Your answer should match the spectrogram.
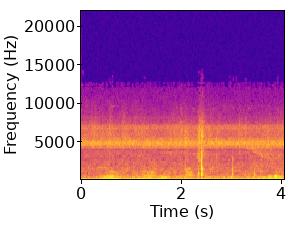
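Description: Steady high-pitched drone of insects, with faint wavering calls underneath and a single sharp click a little past halfway.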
